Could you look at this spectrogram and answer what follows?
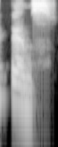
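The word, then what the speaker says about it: Thames: ए एम ई एस इसको हमने थम्स नहीं पढ़ना है इसको हम पढ़ेंगे टेम्स ठीक है ना ध्यान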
